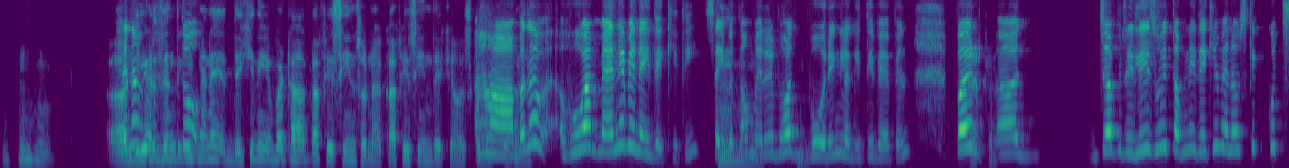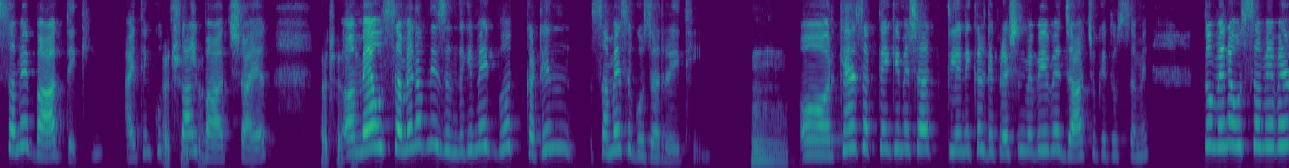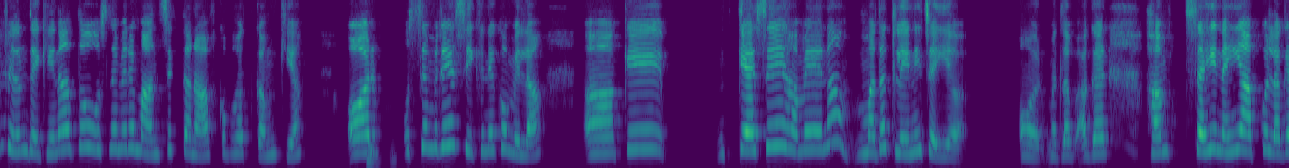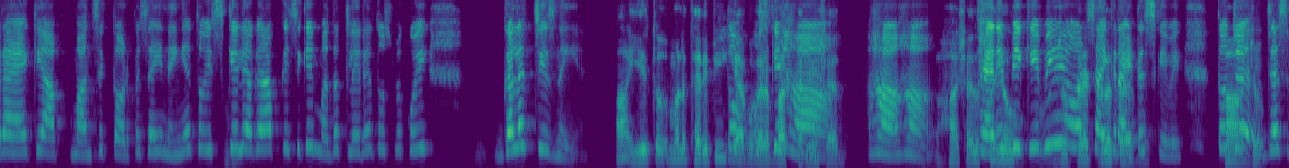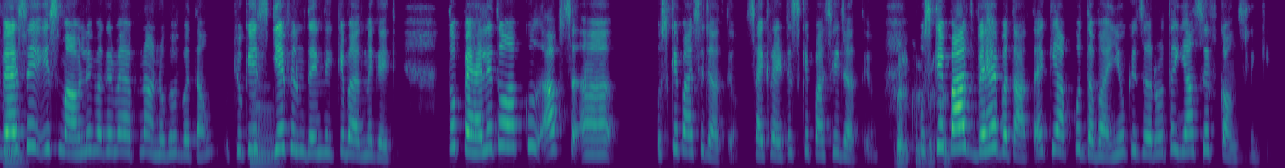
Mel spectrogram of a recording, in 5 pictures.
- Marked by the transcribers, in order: in English: "बट"; in English: "सीन"; in English: "बोरिंग"; in English: "रिलीज़"; in English: "आई थिंक"; other background noise; in English: "क्लिनिकल डिप्रेशन"; in English: "थेरेपी"; in English: "थेरेपी"; in English: "साइक्राइटिस"; "साइकियाट्रिस्ट" said as "साइक्राइटिस"; in English: "कैरेक्टर"; in English: "साइकियाट्रिस्ट"; in English: "काउंसलिंग"
- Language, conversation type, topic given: Hindi, unstructured, आपको कौन सी फिल्म सबसे ज़्यादा यादगार लगी है?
